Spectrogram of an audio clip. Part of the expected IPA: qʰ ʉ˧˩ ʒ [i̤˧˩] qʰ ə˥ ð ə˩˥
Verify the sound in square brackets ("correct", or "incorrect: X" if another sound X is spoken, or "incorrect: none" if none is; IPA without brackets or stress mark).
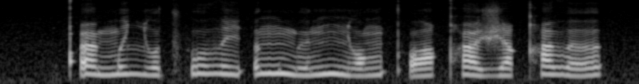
incorrect: i˧˩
